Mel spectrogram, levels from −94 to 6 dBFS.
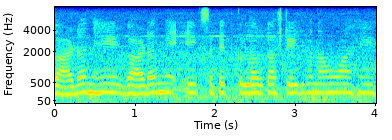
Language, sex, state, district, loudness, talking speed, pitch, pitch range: Hindi, female, Bihar, Vaishali, -30 LUFS, 180 wpm, 225 Hz, 220-230 Hz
